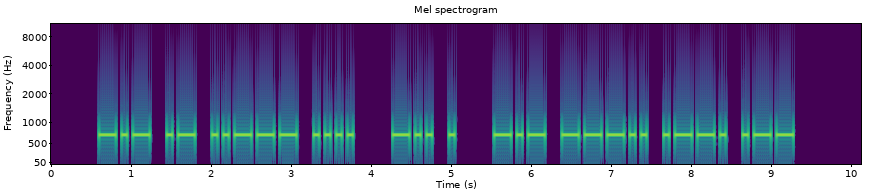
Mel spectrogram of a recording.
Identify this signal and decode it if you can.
Morse code, heard as a keyed tone, about 17 wpm, 700 Hz. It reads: KA2H DE K8PW
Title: USA Callsign DE Callsign - 4 Characters - 17wpm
